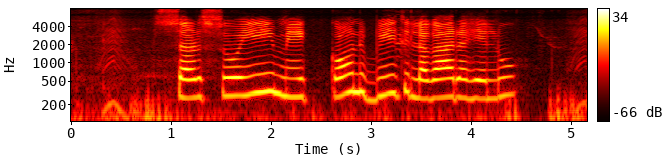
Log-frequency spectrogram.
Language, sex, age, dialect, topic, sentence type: Magahi, female, 25-30, Central/Standard, agriculture, question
